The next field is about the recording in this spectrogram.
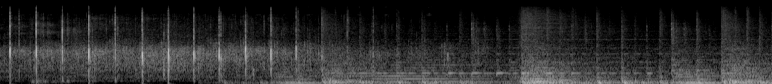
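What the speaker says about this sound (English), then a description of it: "that deserves a huge round of applause" Audience applause at the national finale of an Indian Army quiz, opening with a few sharp, evenly spaced claps that swell into a fuller crowd clapping, with a louder burst near the end.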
